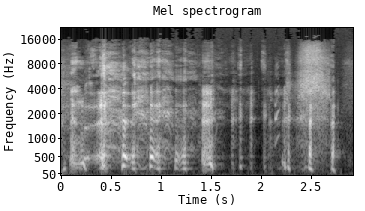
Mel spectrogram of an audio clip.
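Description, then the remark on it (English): A fit of coughing: a string of harsh, raspy coughs in uneven bursts, loud at first, then a few breathy hacks and one final sharp cough. “It's making me cough.”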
